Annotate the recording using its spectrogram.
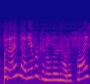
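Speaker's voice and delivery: high little bird stating a fact; childlike, simply certain; matter-of-fact. A narrator's reading. Skylark telling the worm he won't fly, matter-of-fact. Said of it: "said Skylark matter-of-factly".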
